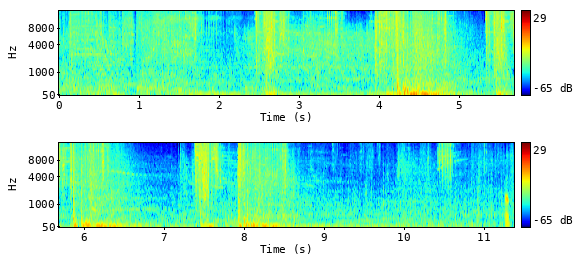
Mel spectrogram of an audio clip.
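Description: Surface-to-air missiles in Warframe fire in a run of sharp, loud bursts over a rumbling background. Several booming blasts arrive at irregular intervals, with a few heavier clusters of hits, and no talking.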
